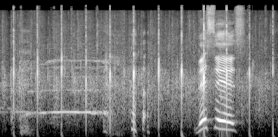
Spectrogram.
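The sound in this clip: An audience in church claps for a new student pastor arriving on his first Sunday, a few scattered, sharp hand claps heard under voices talking, along with a sustained tone in the first half.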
